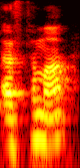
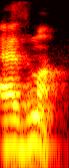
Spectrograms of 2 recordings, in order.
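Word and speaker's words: asthma: हम लोग normally common भाषा में इसको अस्थमा बोल देते हैं, लेकिन एक्चुअली में इसका प्रोनाउंसिएशन क्या है, एजमा, ठीक है।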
